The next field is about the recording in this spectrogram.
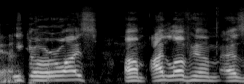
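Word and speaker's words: Iko Uwais: Um, Io or Io, I forget how you pronounce it. Ecoise. Yeah, eco-wise.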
